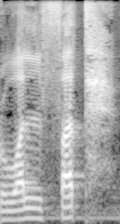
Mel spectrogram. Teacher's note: اس میں تا پر قلقلہ نہیں کرنا، جھٹکا دے کر نہیں پڑھنا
